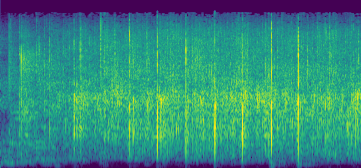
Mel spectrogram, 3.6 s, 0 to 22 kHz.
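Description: A crowd applauds the announcement of baptisms planned for the last Sunday of 28 Days to Change, many hands clapping in a dense, even wash with sharper individual claps popping out now and then, lasting several seconds at moderate volume with no talking.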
